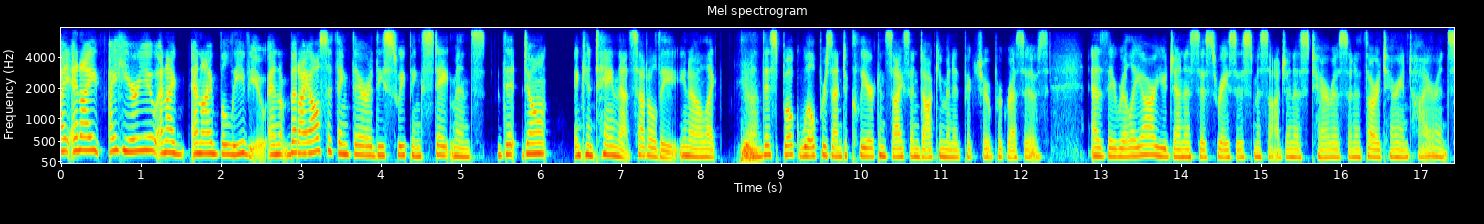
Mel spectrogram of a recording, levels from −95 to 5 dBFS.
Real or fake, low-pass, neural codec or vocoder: fake; 7.2 kHz; codec, 16 kHz in and 24 kHz out, 1 kbps, XY-Tokenizer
